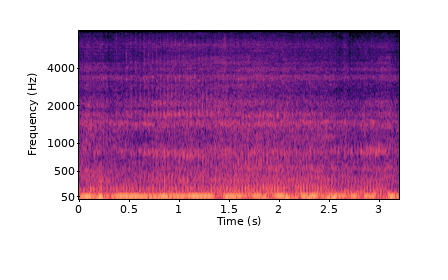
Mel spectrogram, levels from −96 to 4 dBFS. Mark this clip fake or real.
real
